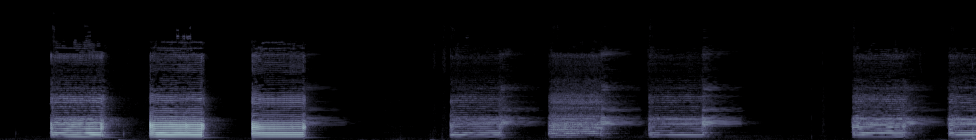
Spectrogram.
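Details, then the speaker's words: Simplex fire alarm system test: buzzy horn blasts about once a second, then a quieter, thinner series; horn weak, starved by too many devices on the notification circuit. "My horn sounds like it's freaking dying. Yeah. It doesn't sound like that if you don't have a bunch of devices."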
